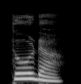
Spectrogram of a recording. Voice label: "ತೋಟಾ", Kannada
